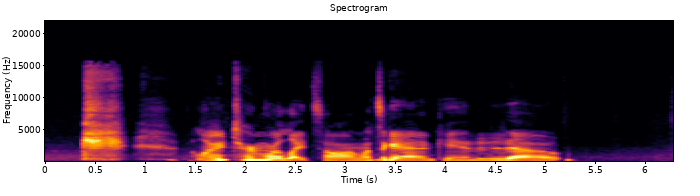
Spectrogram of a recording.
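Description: A young woman speaks excitedly in a high, sing-song voice close to the microphone.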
